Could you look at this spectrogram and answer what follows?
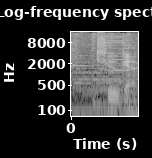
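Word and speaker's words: Kouga: chupu and I know I want to say cuga Clan or something along those lines but it's coua Clan k u g interesting now now another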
